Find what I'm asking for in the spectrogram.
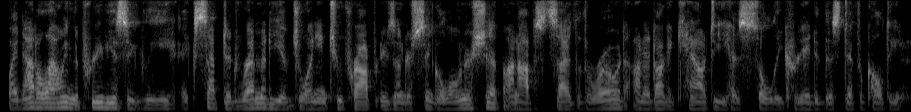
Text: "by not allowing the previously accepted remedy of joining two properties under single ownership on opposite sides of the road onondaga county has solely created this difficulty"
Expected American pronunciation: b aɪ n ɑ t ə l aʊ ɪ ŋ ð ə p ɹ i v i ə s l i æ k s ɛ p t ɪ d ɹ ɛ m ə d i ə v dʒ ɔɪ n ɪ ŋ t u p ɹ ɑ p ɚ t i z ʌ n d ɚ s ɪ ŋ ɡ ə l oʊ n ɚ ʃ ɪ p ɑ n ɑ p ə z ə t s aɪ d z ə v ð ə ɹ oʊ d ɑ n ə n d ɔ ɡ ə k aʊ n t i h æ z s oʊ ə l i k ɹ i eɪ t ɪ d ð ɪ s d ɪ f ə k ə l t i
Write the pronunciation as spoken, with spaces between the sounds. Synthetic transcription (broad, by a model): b aɪ n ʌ t ə l aʊ ɪ ŋ ð ə p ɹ i v i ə s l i æ k s ɛ p t ɪ d ɹ ɛ m ə d i ə v dʒ ɔɪ n ɪ ŋ t u p ɹ ɑ p ɚ t i z ʌ n d ɚ s ɪ ŋ ɡ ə l oʊ n ɚ ʃ ɪ p n ɑ p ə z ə t s aɪ d z ə v ð ə ɹ oʊ d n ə d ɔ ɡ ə k aʊ n t i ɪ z s oʊ ə l i k ɹ i eɪ t ɪ d ð ɪ s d ɪ f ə k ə l t i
